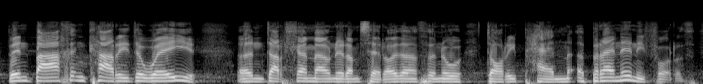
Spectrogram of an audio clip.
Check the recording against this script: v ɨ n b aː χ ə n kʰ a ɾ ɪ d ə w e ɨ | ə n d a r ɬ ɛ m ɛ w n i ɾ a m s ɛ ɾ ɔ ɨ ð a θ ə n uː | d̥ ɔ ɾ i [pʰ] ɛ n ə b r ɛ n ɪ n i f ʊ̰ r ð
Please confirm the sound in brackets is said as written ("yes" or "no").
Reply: yes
